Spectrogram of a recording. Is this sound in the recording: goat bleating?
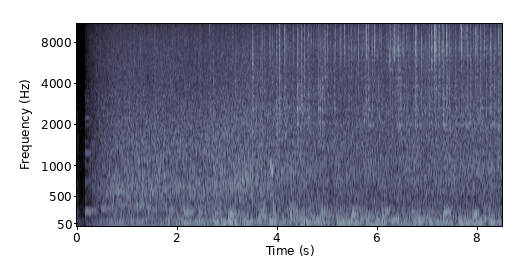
no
